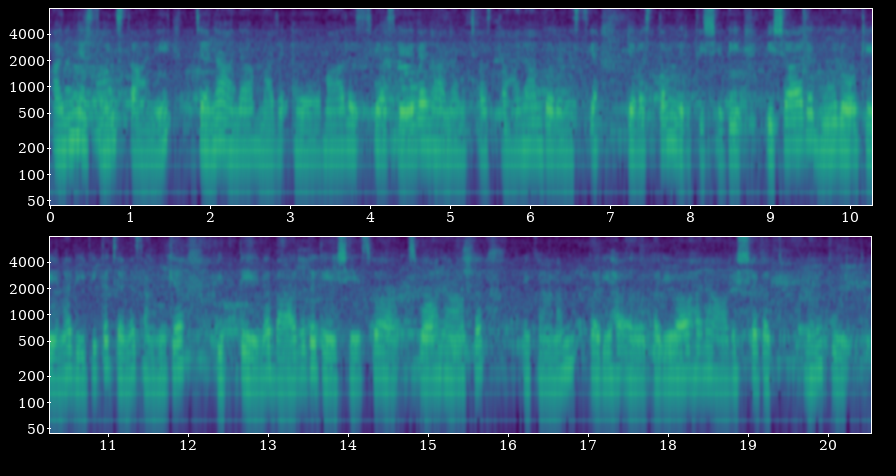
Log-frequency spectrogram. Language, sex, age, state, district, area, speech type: Sanskrit, female, 18-30, Kerala, Malappuram, urban, spontaneous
